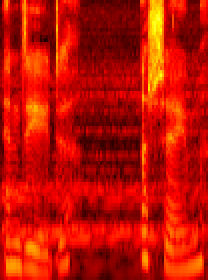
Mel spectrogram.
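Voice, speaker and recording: Queen goddess played by a woman: unhurried, assured, commanding, audio drama with music behind. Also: on the low side. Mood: cool. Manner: stately, assured. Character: regal, composed queen goddess, coolly commanding.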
